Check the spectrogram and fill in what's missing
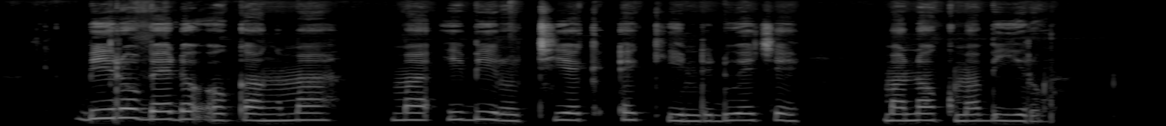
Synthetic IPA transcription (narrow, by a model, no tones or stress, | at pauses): biɾobedoʔɔkaŋma | maibiɾotʰjekekʰinddwet͡ʃe | manɔkmabiɾo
